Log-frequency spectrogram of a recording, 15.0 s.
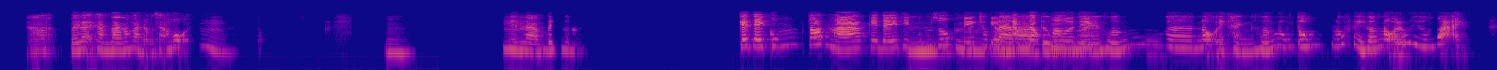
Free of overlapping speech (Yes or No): No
